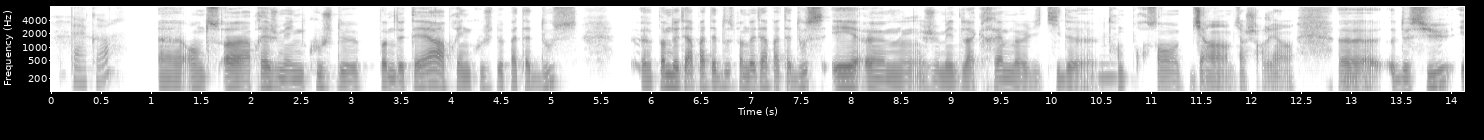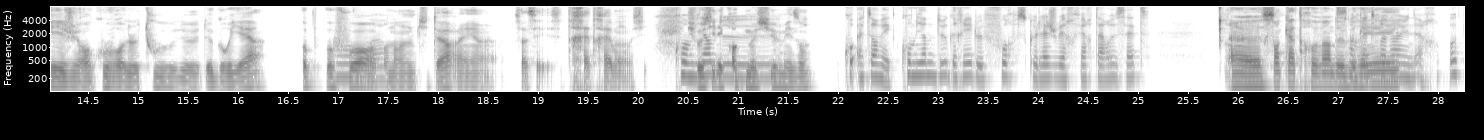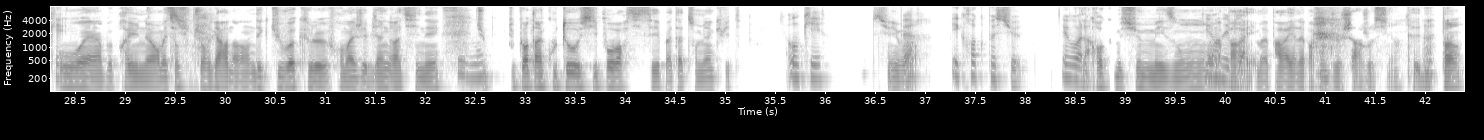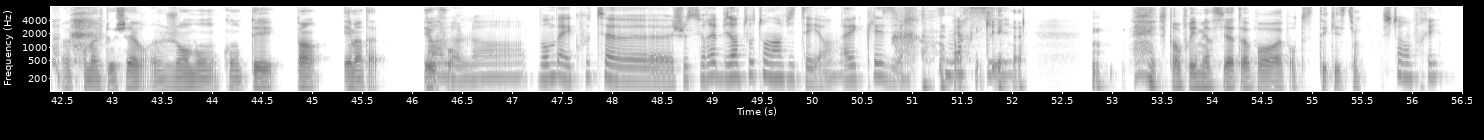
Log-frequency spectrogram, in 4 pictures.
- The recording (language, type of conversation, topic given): French, podcast, Que faites-vous pour accueillir un invité chez vous ?
- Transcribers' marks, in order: stressed: "bien"; stressed: "très, très"; chuckle; stressed: "pain"; laugh; laughing while speaking: "OK"; chuckle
